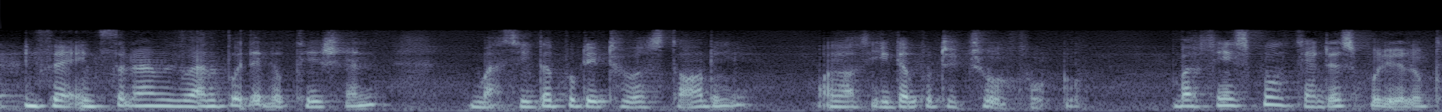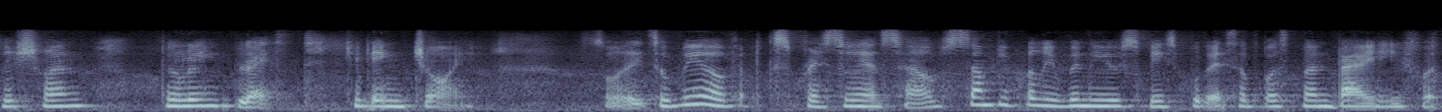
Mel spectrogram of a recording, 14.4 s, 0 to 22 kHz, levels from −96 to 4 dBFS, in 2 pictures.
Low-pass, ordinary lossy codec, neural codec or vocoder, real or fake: 7.2 kHz; none; codec, 16 kHz, 1 kbps, FunCodec, trained on LibriTTS, 50 frames a second; fake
